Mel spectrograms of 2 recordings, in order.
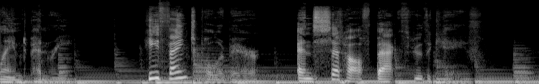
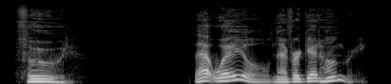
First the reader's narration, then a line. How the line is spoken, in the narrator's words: he sleepily replied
